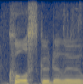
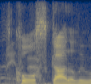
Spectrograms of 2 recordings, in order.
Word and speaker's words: Cool Scootaloo: she's described to me cool Scootaloo what's up yes that's how you say my name is not cool Scott Alou or cold boot scootin boo Boop school is cool Scootaloo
